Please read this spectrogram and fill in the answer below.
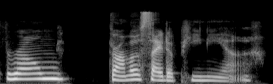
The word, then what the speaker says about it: Thrombocytopenia: Thrombocytopenia. – Thrombocytopenia is a diagnosis of exclusion. The condition is asymptomatic, usually occurs in the second half of pregnancy in the absence of history of thrombocytopenia.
